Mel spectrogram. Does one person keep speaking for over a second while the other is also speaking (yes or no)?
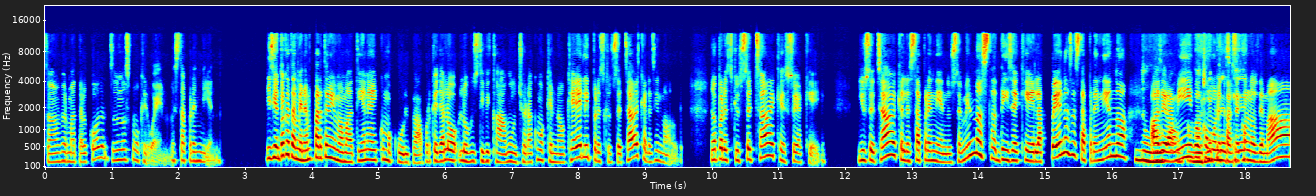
yes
